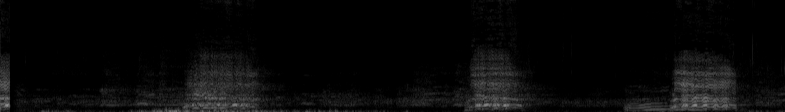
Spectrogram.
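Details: Cream-white breeding buck goat offered for sale in Buraydah. Three loud, rough bleats come at roughly two-second intervals, each wavering and lasting about a second. Low rumbling background noise is heard before the first.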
